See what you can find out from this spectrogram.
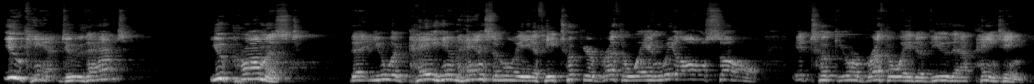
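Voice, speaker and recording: A man's voice: a little high, normal speed, fairly bright tone, voice pushed up. A man voicing a hot-headed young apprentice. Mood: outraged. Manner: indignant, outspoken. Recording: roomy, distant mic.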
